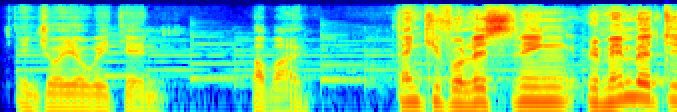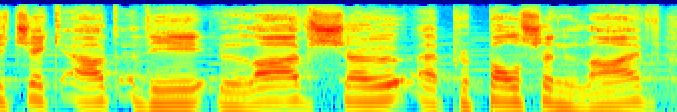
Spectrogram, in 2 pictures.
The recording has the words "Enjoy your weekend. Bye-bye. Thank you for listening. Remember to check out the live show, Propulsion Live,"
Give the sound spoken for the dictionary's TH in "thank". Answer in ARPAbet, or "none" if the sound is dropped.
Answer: TH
